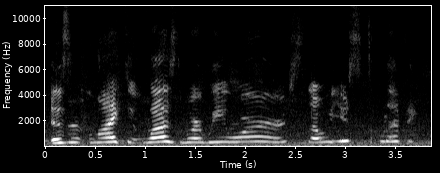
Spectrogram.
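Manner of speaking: hammed-up cartoon mom reassuring her son; mother's voice. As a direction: read Ma a pitch up with a motherly lilt. Rereads Ma's line.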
